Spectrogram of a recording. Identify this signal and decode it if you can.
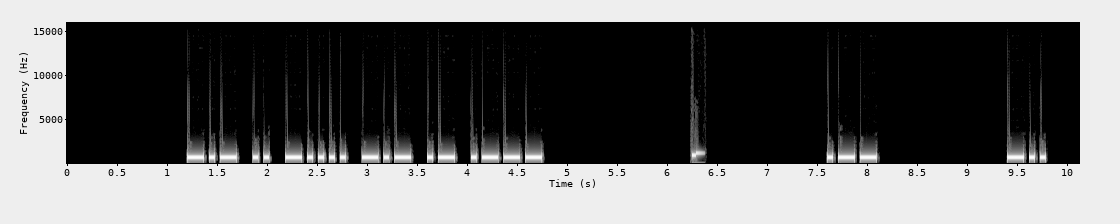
Morse code, heard as a keyed tone, about 22 wpm, spaced as for 15 wpm, 700 Hz. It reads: KI6KAJ WD
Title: USA Call Signs - 6 Characters - 8x Character Spacing - 22wpm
